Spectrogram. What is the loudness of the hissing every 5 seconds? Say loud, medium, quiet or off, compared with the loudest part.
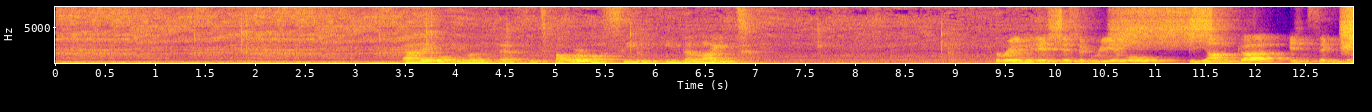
medium, quiet, loud.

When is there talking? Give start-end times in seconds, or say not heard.
3.5-7.1, 9.3-12.9.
